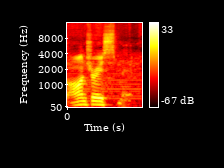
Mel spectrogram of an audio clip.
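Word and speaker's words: Andre Szmyt: kicker, Andre Smith, who, if you look at his name, you would not guess it's pronounced that way, but it's Andre Smith.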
